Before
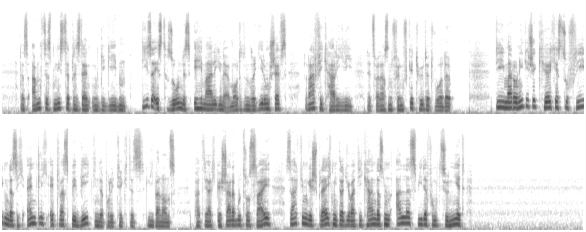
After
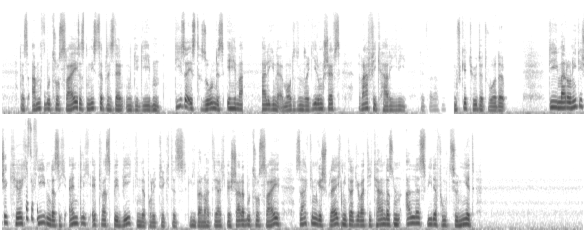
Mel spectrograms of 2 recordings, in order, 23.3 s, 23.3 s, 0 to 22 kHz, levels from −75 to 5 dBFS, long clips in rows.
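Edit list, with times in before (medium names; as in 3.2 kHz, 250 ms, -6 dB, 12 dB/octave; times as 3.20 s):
4.14 s: insert room tone 0.40 s
6.32–7.98 s: studio fade out
11.04–11.52 s: speed 191%
14.88–15.53 s: delete
16.30–16.97 s: copy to 0.85 s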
